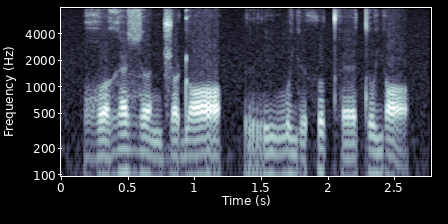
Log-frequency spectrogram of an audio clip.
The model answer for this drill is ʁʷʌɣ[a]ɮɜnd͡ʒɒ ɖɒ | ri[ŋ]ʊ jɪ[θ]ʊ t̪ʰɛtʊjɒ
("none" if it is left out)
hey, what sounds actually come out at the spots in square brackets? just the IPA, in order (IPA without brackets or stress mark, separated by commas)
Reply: æ, ŋ, θ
